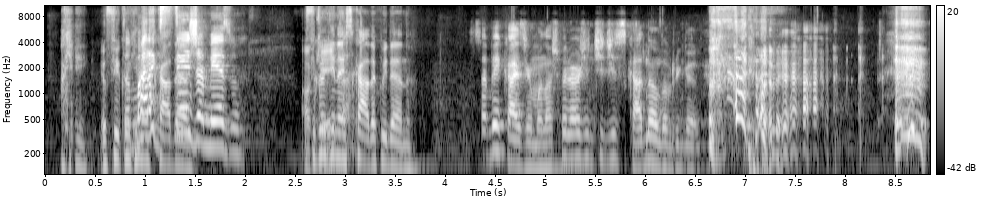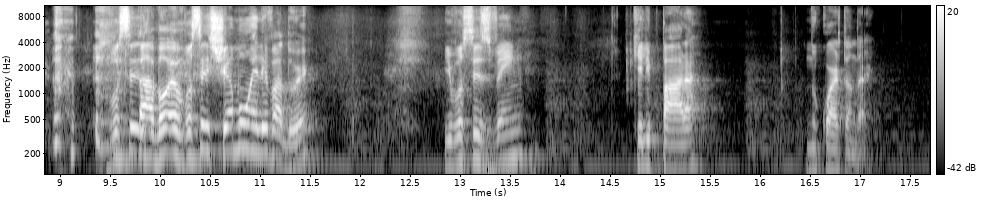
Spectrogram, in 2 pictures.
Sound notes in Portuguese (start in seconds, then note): 6.6 risada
